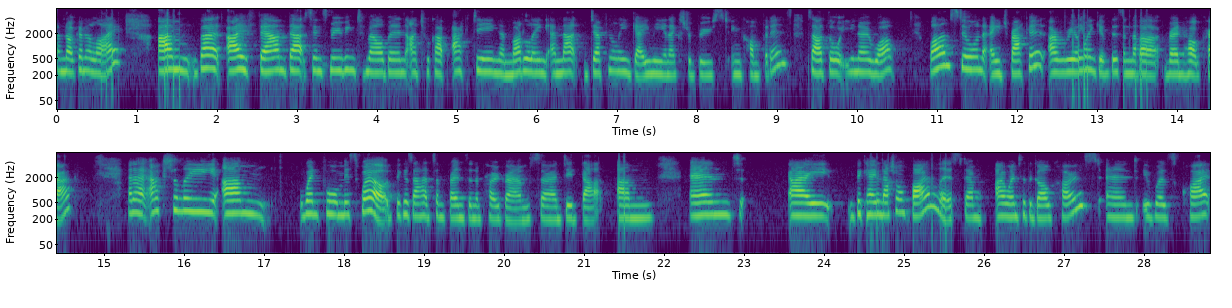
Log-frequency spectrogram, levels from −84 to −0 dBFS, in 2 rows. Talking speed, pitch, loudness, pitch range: 190 wpm, 240 Hz, -21 LUFS, 220-270 Hz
